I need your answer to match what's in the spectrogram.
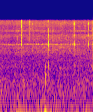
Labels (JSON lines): {"label": "anthrophony, boat engine", "recorder": "HydroMoth"}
